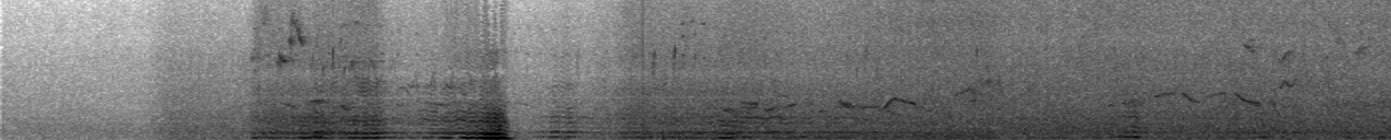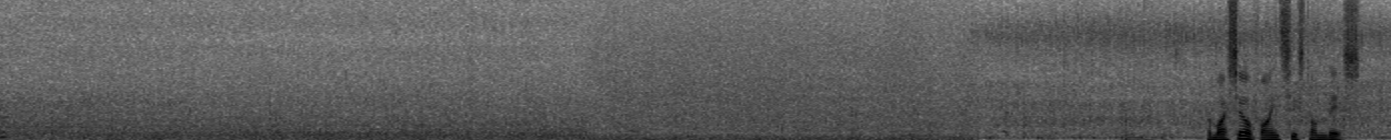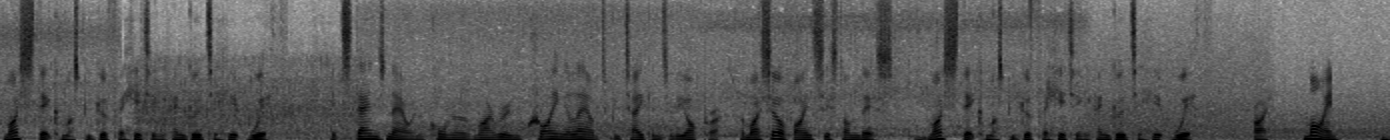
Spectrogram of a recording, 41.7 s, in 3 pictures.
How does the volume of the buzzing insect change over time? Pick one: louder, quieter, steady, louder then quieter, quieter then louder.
quieter.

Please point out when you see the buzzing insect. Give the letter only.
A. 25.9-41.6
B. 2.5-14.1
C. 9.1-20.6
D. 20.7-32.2
B.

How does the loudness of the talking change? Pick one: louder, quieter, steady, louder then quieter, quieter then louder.
steady.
